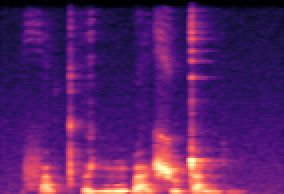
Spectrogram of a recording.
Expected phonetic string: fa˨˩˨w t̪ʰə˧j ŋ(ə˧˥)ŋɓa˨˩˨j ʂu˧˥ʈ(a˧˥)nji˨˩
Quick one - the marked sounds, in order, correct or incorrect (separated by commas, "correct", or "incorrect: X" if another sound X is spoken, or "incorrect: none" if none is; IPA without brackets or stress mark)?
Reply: incorrect: ə˧, incorrect: a˨˩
